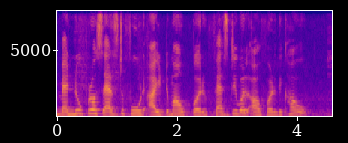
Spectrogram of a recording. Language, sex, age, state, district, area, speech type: Punjabi, female, 18-30, Punjab, Mohali, rural, read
